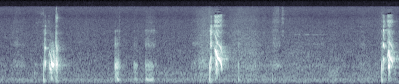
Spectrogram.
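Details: A baby's first hiccups: short, sharp hiccup sounds, a few over five seconds, with soft breathing between them in a quiet room.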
